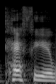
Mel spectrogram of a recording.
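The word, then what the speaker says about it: kefir: and those good prebiotics so plain yogurt or kefia which is actually a Bulan drink that has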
